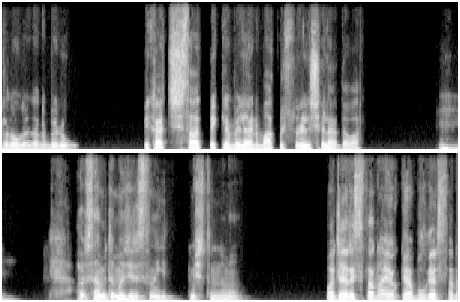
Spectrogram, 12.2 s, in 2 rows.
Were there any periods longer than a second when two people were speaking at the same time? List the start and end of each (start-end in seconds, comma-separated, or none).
none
